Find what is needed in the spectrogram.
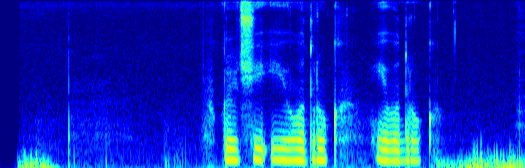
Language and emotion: Russian, neutral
